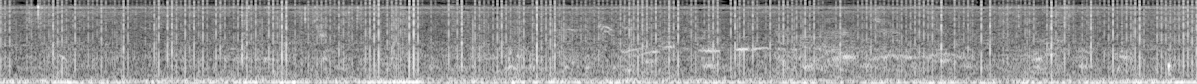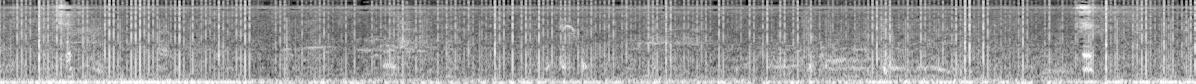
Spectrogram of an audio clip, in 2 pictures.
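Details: Steady low engine or machinery rumble with faint speech underneath, and no animal voices heard.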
